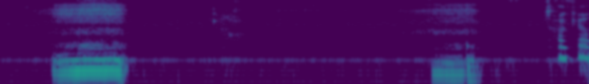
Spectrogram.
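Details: Sleeping pet dog snoring indoors: two low, rough, droning breaths about half a second each, separated by a long quiet stretch over a steady low hum, with faint clicks near the end.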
